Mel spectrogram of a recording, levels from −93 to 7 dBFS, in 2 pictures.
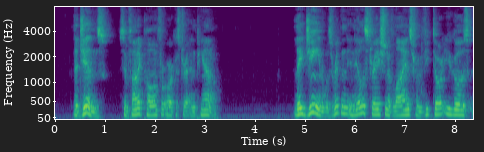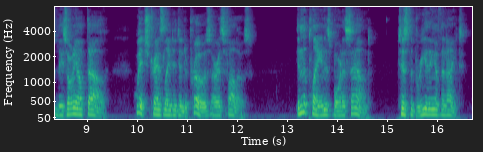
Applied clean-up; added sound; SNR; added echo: none; none; none; none.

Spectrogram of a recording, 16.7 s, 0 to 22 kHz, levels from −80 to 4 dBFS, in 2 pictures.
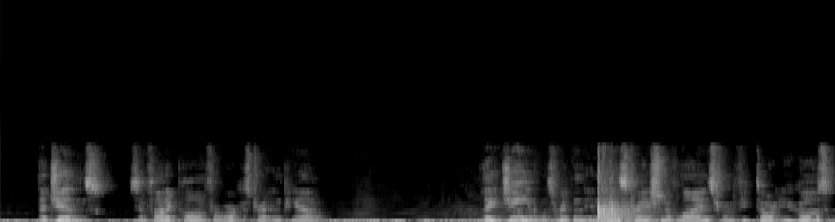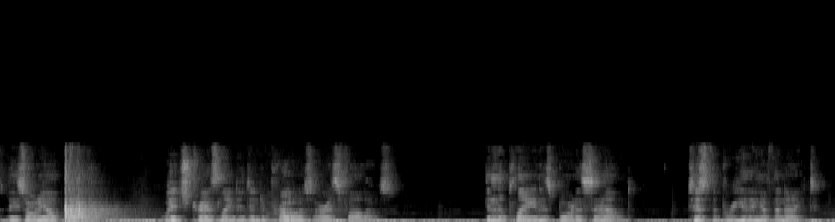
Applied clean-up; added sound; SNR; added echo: none; Buzz + Clapping; -3 dB; none.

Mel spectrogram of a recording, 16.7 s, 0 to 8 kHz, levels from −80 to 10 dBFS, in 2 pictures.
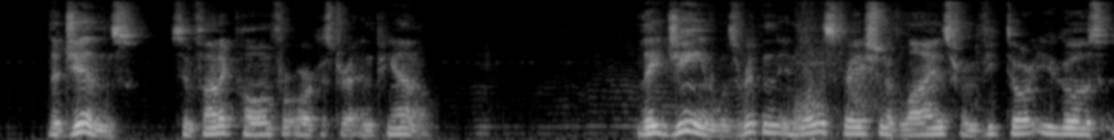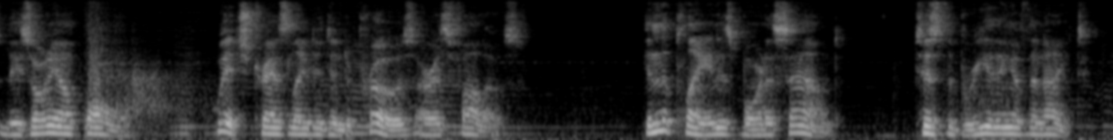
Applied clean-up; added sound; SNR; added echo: neural separator model SepFormer DNS4.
